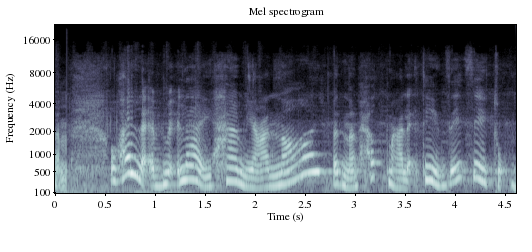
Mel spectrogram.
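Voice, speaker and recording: Through noticeable background noise, a woman in a Syrian coastal accent speaks at a moderate pace and high pitch, her pitch swinging very widely. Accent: Tartus dialect, Syrian coast. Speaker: cooking video host. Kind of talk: cooking tutorial. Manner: casual, chatty.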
